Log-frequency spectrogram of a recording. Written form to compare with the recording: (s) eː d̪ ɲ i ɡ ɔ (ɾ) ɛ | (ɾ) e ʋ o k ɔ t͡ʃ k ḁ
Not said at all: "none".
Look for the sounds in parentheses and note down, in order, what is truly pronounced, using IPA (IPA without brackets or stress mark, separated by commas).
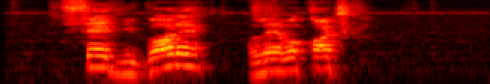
s, ɾ, l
